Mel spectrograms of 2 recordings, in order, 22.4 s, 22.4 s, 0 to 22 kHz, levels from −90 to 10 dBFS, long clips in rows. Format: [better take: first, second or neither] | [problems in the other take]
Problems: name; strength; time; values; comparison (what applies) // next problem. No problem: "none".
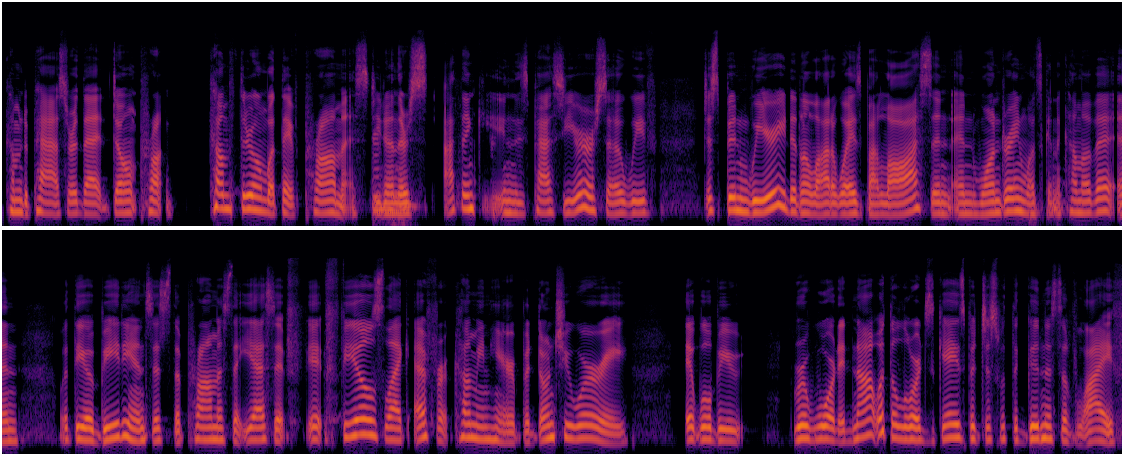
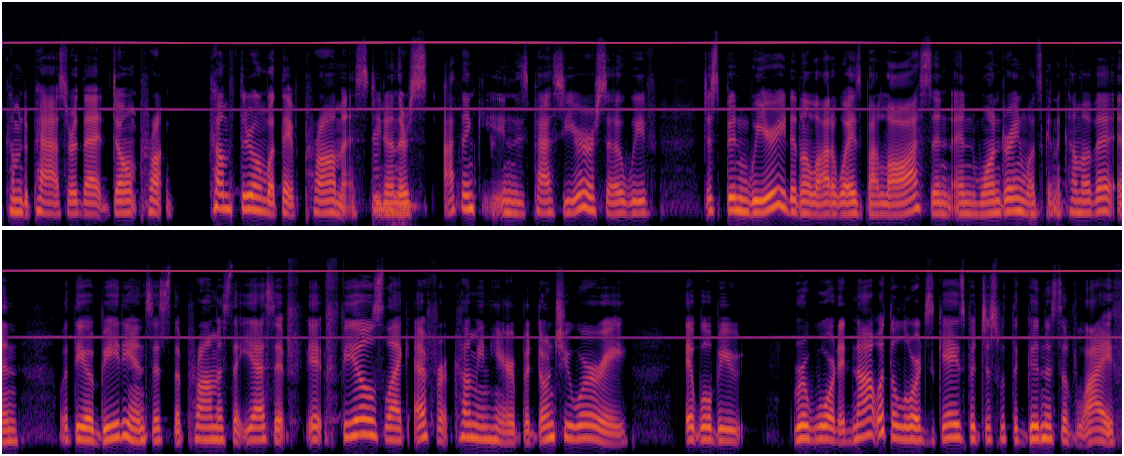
first | high-pitched whine; loud; throughout; 11.5 kHz, 7 dB below the speech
